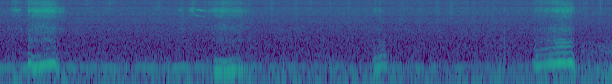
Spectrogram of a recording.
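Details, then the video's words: Tired house cat in deep sleep snoring like an old man: four rasping, low snores spaced roughly every three to four seconds, softer between, steady background hum. "deep sleep cat snores like an old man"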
